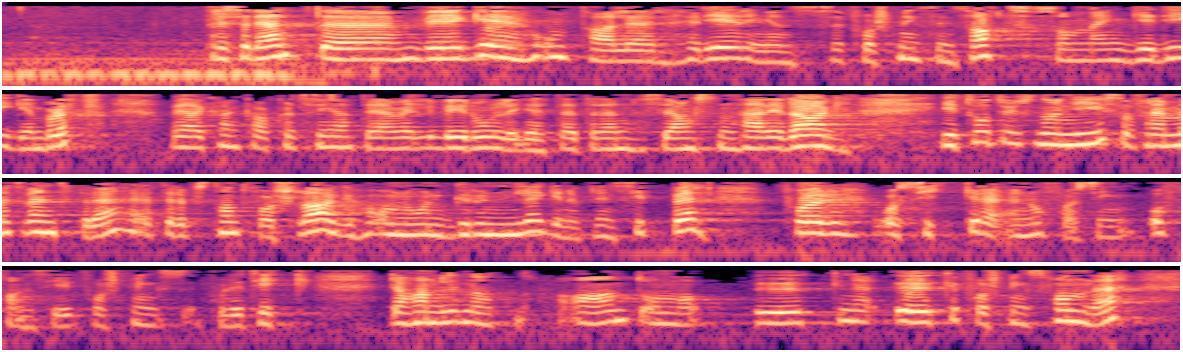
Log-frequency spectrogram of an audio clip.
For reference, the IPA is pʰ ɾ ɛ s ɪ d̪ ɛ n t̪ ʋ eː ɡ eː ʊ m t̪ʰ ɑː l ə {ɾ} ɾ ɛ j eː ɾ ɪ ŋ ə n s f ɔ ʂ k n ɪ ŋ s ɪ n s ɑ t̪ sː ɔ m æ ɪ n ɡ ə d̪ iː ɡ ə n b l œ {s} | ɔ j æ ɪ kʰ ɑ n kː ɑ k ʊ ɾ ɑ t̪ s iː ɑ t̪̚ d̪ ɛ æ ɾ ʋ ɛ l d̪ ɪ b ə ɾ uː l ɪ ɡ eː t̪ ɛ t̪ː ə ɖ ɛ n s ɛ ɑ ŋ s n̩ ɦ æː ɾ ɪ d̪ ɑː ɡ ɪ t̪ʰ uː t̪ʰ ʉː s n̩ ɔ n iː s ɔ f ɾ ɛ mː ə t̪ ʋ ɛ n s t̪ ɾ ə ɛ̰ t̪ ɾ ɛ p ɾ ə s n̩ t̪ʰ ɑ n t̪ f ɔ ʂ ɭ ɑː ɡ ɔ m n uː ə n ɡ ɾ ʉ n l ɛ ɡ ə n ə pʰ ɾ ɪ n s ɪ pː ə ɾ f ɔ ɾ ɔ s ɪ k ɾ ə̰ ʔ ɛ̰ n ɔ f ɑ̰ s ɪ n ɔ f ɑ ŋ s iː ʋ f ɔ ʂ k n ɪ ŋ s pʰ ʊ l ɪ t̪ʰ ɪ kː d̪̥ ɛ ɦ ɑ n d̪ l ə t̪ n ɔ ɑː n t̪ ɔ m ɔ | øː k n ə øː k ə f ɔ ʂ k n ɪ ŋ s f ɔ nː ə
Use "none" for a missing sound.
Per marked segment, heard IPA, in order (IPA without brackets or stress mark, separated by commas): ɾ, f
